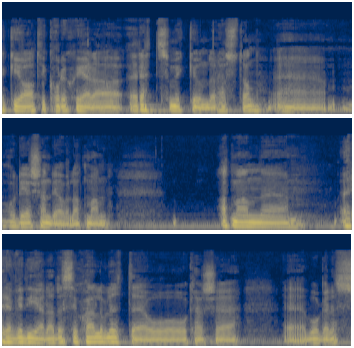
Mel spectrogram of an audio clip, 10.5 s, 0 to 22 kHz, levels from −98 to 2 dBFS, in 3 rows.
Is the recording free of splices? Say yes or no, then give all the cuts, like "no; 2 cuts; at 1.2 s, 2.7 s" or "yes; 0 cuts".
yes; 0 cuts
